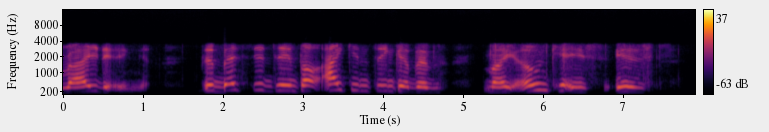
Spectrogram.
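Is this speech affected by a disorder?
Yes: cerebral palsy; mild; joins by phone.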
